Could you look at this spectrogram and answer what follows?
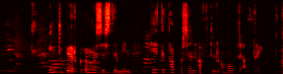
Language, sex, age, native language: Icelandic, female, 11, Icelandic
